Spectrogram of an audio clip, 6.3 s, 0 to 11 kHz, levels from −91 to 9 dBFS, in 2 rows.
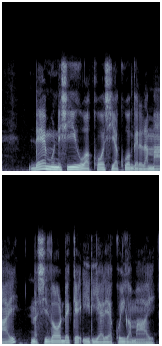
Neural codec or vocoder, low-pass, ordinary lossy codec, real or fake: none; 7.2 kHz; Opus, 64 kbps; real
